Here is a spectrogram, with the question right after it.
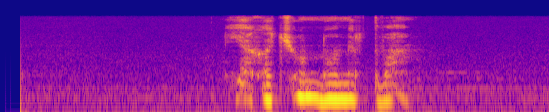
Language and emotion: Russian, neutral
